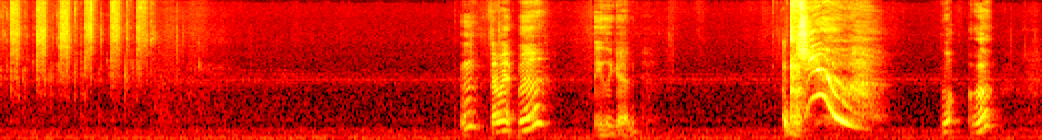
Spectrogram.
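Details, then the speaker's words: A rapid series of several short, quick sneezes with a larger one mid-run in a quiet room, from a girl who sneezed suddenly after putting on perfume; sneezing. "Okay. Usually see I put perfume on. That's why I was filming, but all of a sudden the sneezes came over."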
